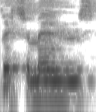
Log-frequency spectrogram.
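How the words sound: It is said with an English accent.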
